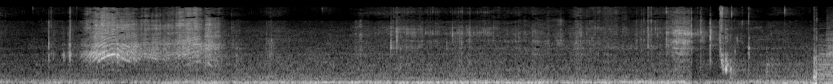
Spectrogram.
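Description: Toy cars being handled in a dish of water and pushed about: steady low rumbling handling noise with some water sloshing and scraping. A brief high warbling sound comes about a second in, and a few light clicks near the end.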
